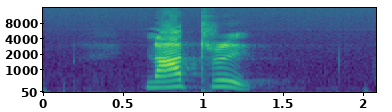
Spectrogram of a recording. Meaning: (noun) seedlings reared for transplantation; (verb) 1. to hang, suspend 2. to hang a person
- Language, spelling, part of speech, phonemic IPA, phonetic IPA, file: Tamil, நாற்று, noun / verb, /nɑːrːɯ/, [näːtrɯ], Ta-நாற்று.ogg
